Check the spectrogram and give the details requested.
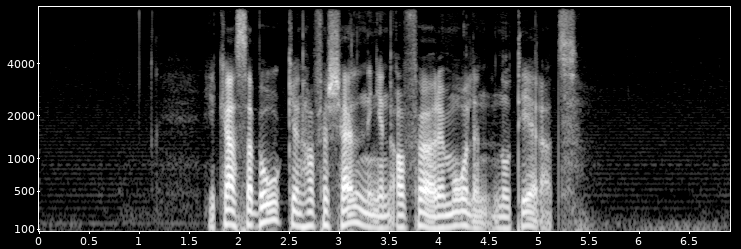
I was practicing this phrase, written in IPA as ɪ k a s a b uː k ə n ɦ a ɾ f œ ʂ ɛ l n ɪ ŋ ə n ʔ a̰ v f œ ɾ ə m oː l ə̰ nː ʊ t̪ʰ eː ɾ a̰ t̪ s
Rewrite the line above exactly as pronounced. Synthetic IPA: ɪ kʰ a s a b uː k ə n ɦ a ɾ f œ ʂ ɛ l n ɪ ŋ ə n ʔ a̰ v f œː ɾ ə m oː l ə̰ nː ʊ t̪ʰ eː ɾ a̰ t̪ s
